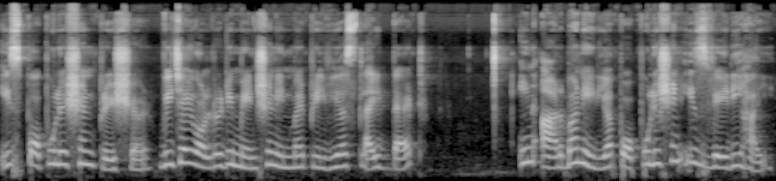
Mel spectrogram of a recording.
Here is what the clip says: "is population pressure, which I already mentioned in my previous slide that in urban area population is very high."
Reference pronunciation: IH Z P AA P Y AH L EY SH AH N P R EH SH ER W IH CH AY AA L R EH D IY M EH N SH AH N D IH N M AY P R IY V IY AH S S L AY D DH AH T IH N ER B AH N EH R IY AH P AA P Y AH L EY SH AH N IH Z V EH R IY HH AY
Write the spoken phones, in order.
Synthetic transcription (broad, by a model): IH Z P AA P Y AH L EY SH AH N P R EH SH ER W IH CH AY AA L R EH D IY M EH N SH AH N D IH N M AY P R IY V IY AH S S L AY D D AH T IH N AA B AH N EH R IY AH P AA P Y AH L EY SH AH N IH Z V EH R IY HH AY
